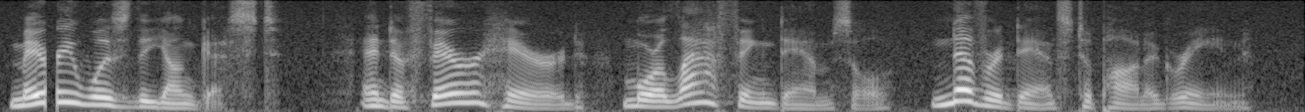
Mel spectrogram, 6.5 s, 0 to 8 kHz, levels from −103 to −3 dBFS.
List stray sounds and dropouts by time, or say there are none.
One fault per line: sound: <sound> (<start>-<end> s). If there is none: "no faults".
sound: dropout (0.2-0.3 s)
